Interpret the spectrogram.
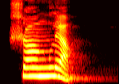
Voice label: "shangliang", Chinese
